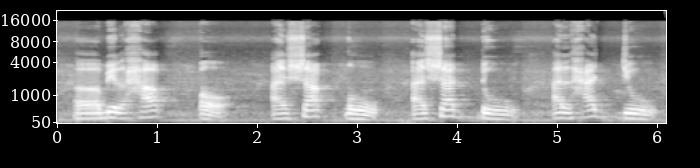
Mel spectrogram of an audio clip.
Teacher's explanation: Ataupun cara pengucapan, contoh seperti ini ya, ada huruf qalqalah di akhir kalimat atau diwakafkan, yang dimana huruf qalqalah itu ada tasdid, maka cara bacanya itu harus ditahan terlebih dahulu sebelum dipantulkan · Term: qalqalah akbar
